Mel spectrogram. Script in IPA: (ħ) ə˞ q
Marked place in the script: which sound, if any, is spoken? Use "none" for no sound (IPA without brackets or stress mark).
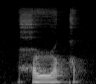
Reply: ħ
